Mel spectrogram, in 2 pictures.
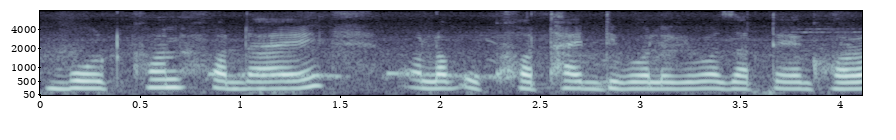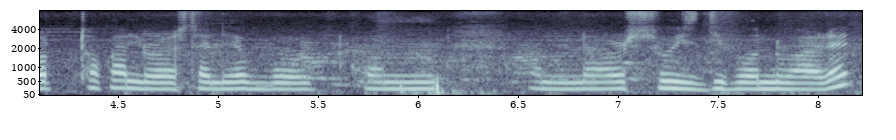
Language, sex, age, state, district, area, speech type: Assamese, female, 30-45, Assam, Golaghat, urban, spontaneous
